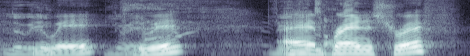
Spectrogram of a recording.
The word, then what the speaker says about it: Louis: It'd be Lewis, but they want to pronounce it like Louis.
